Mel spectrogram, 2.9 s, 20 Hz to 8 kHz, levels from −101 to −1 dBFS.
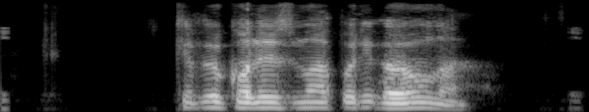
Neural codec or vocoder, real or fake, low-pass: codec, 24 kHz, 0.9 kbps, WavTokenizer, medium music audio release; fake; 7.2 kHz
